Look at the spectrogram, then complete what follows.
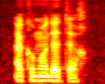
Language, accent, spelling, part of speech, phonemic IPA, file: French, France, accommodateur, adjective, /a.kɔ.mɔ.da.tœʁ/, LL-Q150 (fra)-accommodateur.wav
- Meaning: accommodatory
